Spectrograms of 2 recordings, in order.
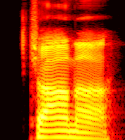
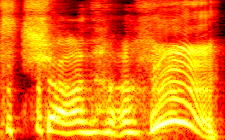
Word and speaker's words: Chana: Chana. It is not Shauna.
